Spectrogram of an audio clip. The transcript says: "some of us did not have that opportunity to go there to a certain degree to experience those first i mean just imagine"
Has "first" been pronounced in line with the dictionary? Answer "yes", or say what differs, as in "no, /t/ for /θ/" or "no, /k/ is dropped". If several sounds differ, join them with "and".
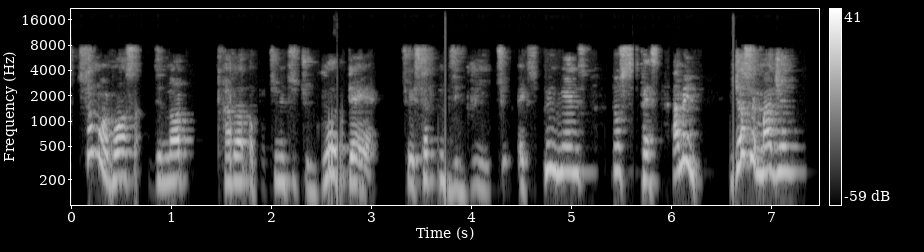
no, /t/ is dropped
